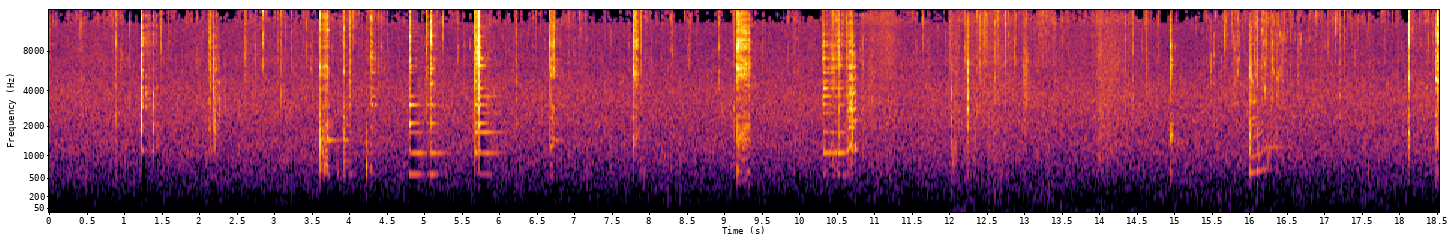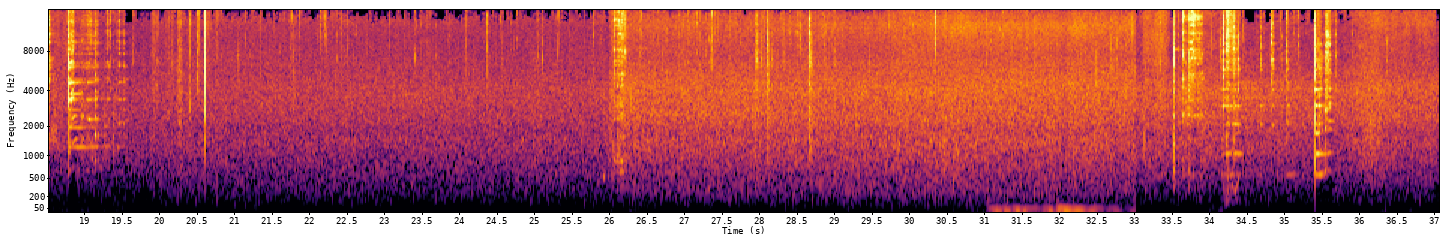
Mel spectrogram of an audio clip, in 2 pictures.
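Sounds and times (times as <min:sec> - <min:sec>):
metallic clink: 0:03.7 - 0:06.1, 0:10.3 - 0:10.8, 0:16.0 - 0:16.7, 0:18.5 - 0:19.7, 0:25.9 - 0:26.3, 0:33.5 - 0:35.8
wind rushing: 0:31.0 - 0:33.0.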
